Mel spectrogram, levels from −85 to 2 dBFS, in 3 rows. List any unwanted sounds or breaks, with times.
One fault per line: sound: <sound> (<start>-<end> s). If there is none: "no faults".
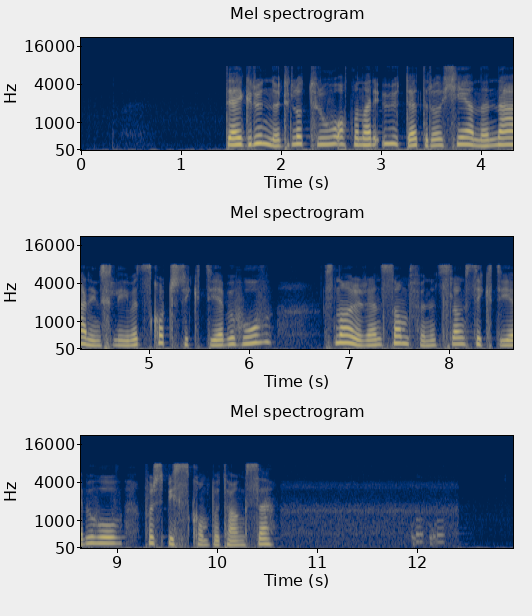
sound: laugh (11.9-12.3 s)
